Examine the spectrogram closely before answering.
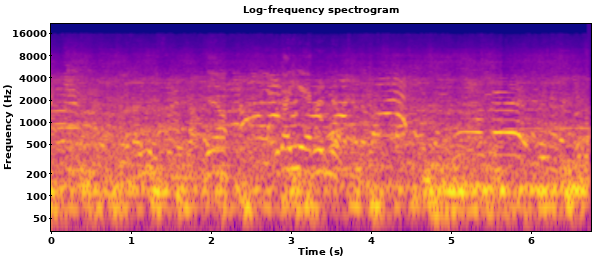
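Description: A lively crowd cheers and chatters outdoors.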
